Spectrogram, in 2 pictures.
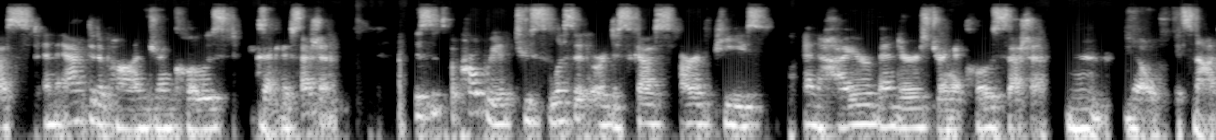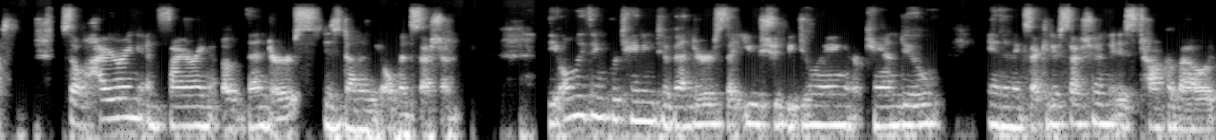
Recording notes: Zoom & Facebook Live First Friday Free Call-In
